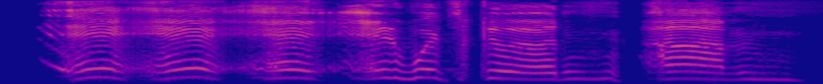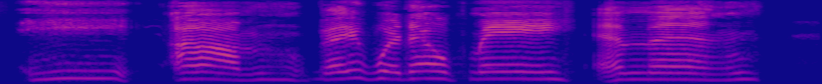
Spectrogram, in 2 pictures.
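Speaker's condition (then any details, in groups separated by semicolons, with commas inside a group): Cerebral palsy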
